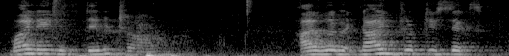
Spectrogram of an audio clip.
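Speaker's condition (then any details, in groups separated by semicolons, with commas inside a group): Cerebral palsy; lifelong; age 58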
